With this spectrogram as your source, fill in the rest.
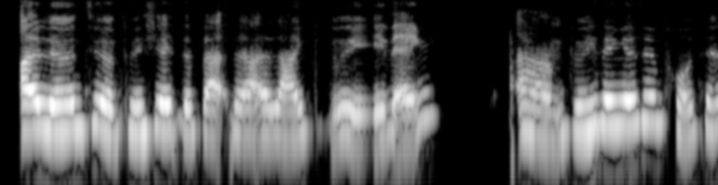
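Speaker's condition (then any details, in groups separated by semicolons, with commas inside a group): Cerebral palsy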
